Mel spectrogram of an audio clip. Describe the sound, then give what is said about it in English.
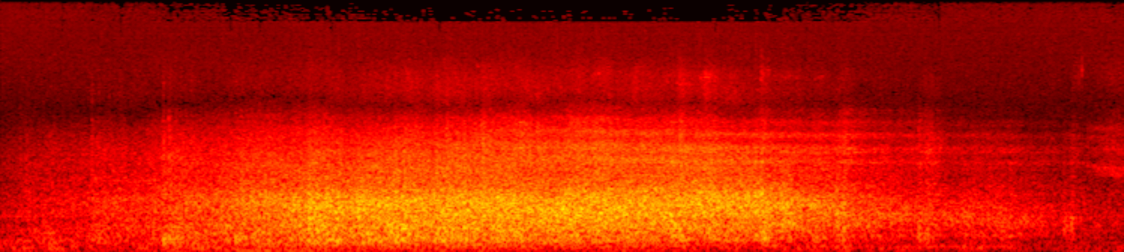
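A subway train rumbles past as a loud, broad roar that builds over a couple of seconds, holds steady, then gradually fades away, with no voices. “Listener Christopher Smith correctly reported that it was a subway train”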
